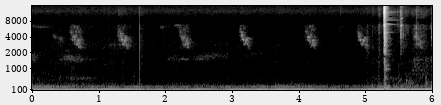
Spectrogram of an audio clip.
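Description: A well pump pressure switch clicking once, sharply, about five seconds in: its contacts closing as the pressure falls to the cut-in point near 30 psi. A steady low hum runs underneath, and a small bird chirps repeatedly, faint and high.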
